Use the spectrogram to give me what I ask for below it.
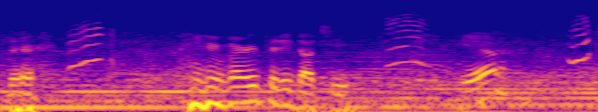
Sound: squeak

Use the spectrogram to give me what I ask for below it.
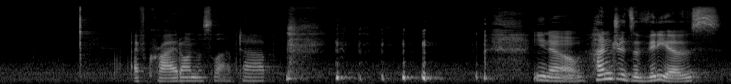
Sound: laughs

